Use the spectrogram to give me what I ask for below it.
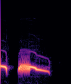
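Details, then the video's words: {'caption': 'Spotted dove used as a lure bird, cooing: a short low note then a longer hoarse, steady coo slowly falling in pitch at the end, clean with no other sounds.'} "cu gáy thúc gù giọng thổ đủ bài giọng hay"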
